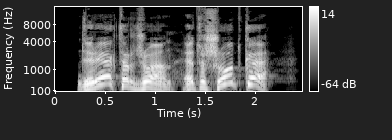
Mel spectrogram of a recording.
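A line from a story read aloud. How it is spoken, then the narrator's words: Indignant shout. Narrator (Russian): негодующе выкрикнул кто-то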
